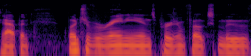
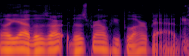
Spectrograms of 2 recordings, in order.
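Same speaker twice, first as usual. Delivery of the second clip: normal talking voice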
